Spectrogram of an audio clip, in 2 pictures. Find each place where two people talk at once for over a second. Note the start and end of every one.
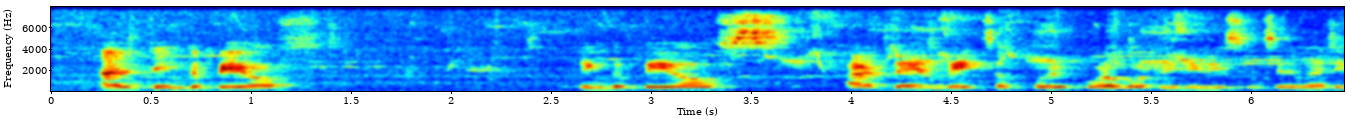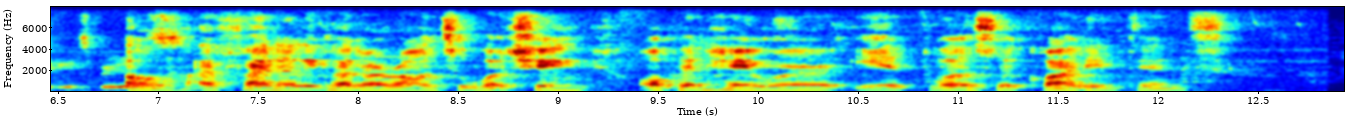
none

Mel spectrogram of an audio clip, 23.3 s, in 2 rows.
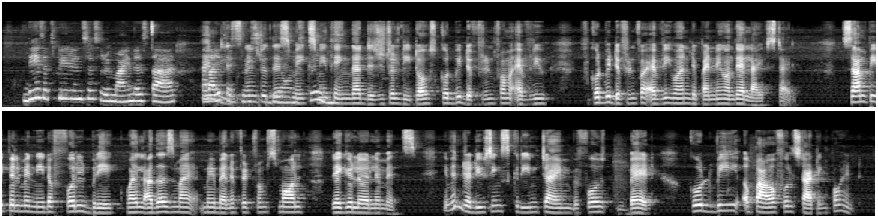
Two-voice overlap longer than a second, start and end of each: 2.7-4.5

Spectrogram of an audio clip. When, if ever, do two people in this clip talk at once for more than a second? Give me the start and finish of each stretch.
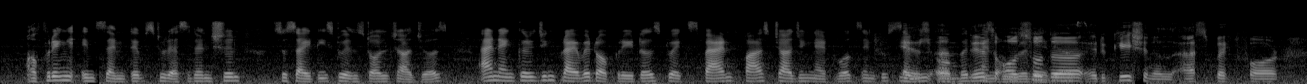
9.0-10.9

